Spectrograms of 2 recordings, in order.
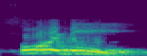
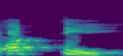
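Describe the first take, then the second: First: The t is said soft and single. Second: The t is said hard and doubled. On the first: The speaker calls it right. "It's ফোরটি" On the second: The speaker calls it wrong. "অনেকে double টি দিয়ে একেবারে ফর্টি"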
